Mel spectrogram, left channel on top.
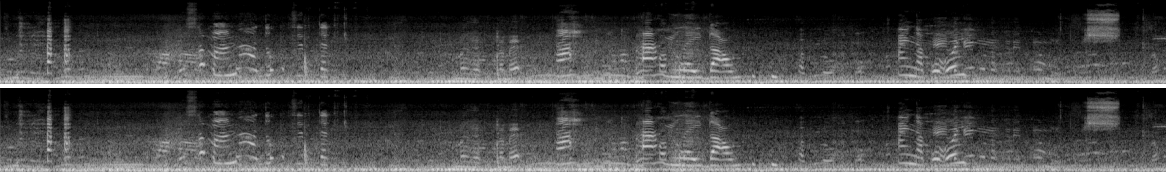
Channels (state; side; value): identical; both; correlation 1.00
